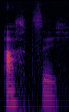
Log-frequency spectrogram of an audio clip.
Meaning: eighty
- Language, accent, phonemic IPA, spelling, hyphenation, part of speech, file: German, Germany, /ˈʔaxt͡sɪk/, achtzig, acht‧zig, numeral, De-achtzig.ogg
